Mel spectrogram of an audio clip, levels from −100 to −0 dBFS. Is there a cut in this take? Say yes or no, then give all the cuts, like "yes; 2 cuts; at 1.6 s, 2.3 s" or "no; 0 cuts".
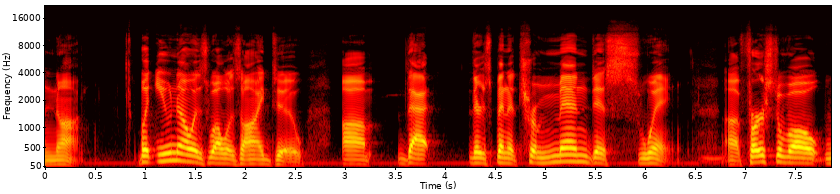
no; 0 cuts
